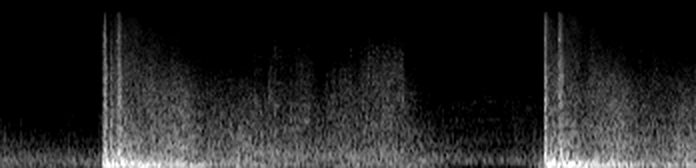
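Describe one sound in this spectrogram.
Heavy naval guns fire with deep, booming blasts that rumble away.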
